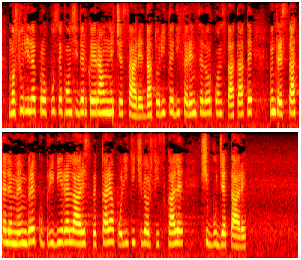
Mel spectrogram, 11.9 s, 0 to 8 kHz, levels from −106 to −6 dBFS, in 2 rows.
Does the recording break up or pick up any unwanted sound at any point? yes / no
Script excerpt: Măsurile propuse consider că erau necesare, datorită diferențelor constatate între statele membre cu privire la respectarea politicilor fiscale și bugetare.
no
